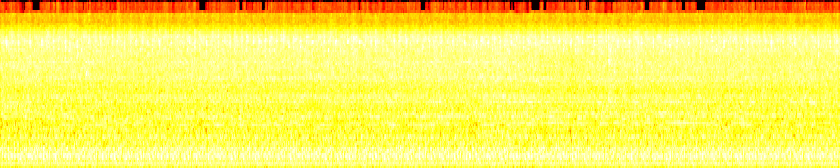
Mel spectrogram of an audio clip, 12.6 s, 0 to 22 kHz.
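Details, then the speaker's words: Chevrolet Silverado 6.0 V8 idling after a water pump replacement while burping the coolant system: steady idle with a fast, dry ticking puff over the exhaust note from a leaking exhaust manifold. "I can hear it. I got an exhaust leak. It's from the manifolds. I'll worry about that another day."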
